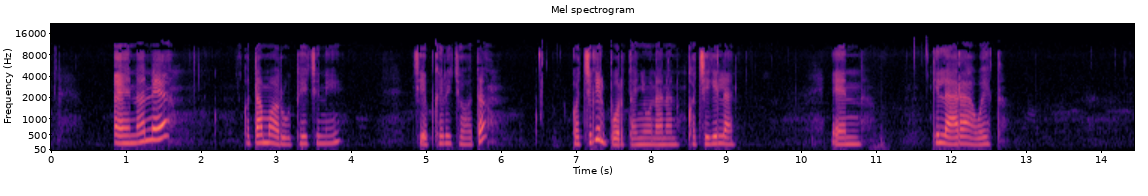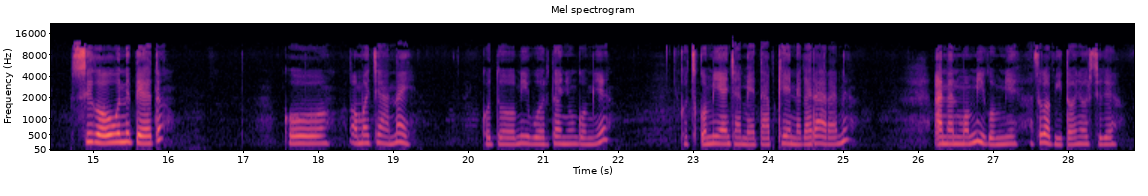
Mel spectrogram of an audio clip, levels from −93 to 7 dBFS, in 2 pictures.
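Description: All the way through, the speech sounds dull and gurgly with nothing above 14.2 kHz, likely MP2 compression starved of bits, something like 64 kbps.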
